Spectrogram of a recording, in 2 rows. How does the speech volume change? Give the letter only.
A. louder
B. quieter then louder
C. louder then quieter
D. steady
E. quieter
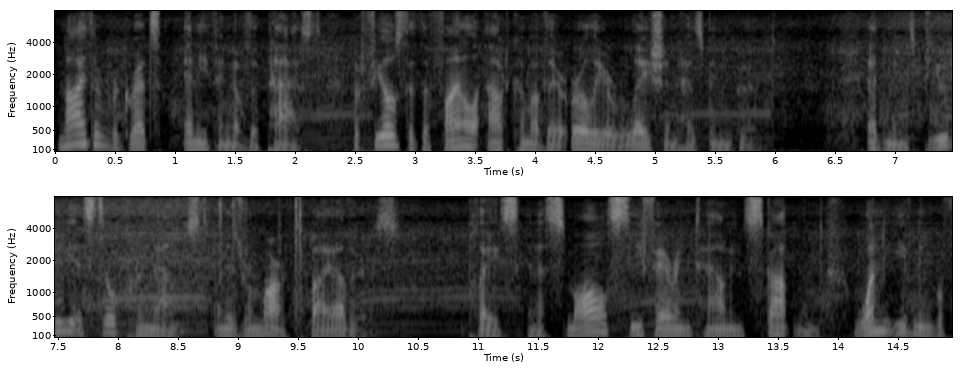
D.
